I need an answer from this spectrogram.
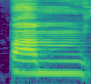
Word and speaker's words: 달밤: 두 번 나오잖아요 그런데 앞에 밤은 밤으로 발음 나지만 뒤에 달밤에 나오는 밤은 밤이 아니라 밤으로 발음 나죠 근데 이것을 비록 입밖에 에 나오는 소리는 빰 이렇게 다르지만 그게 실은 우리 머릿속에 저장된 형태는 그냥 밤이고 그게 주변 환경에 의해서 특별히이 경우는 바로 앞에 나오는 달이라는 단어 때문에 뺨으로 바뀐다 이것을 경음화 아는 의문 규칙으로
